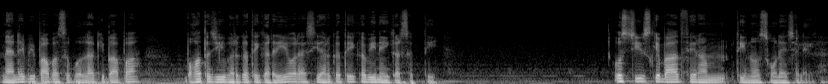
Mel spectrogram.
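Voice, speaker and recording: A man's voice: lowish voice, moderate pace, warm tone, a little hiss or hum. A young man narrating a true-style horror story in the first person, speaking directly to his listeners as friends in a plain retelling voice.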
